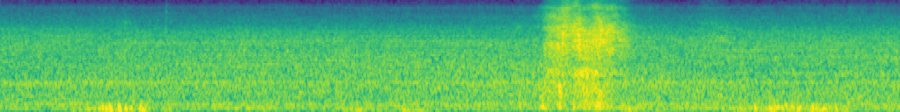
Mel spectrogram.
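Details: Old Labrador dog giving a single loud sneeze: one sharp, broadband burst of about half a second near the three-second mark, over steady background hum with a faint thump earlier.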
